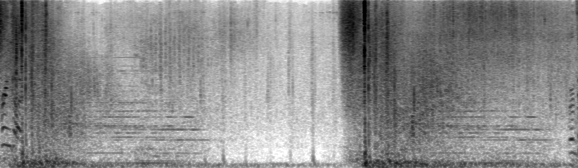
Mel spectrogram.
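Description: A Confringo spell blast from the game Hogwarts Legacy lands as a booming fiery burst, then a rumble that fades out. A second loud blast hits after a quieter stretch.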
